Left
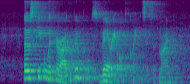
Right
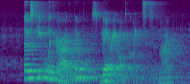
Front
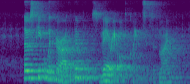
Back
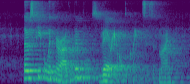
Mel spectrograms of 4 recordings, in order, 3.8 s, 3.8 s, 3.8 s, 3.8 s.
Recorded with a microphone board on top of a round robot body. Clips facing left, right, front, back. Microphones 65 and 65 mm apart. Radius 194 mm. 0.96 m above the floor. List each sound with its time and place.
0.5 s a man speaking: 115° left, 0.9 m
